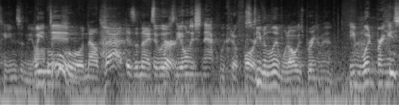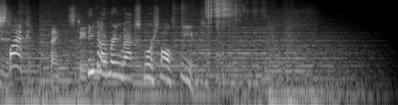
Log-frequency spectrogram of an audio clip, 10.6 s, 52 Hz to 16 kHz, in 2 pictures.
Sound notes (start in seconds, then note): 8.0 food crunching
